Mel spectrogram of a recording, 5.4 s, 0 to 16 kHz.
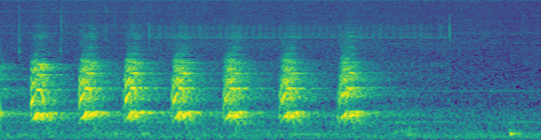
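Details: Black Labrador retriever kept outdoors until 1am by neighbors, barking seven times at a steady pace of about two per second, then falling silent with a faint thud near the end.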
